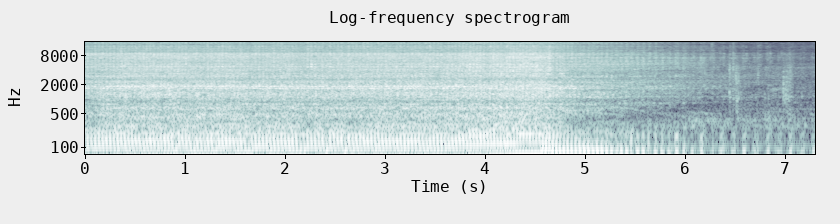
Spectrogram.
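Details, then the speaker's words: 2018 Honda Dio scooter, 35,246 km, second owner: engine holds a smooth high rev then drops back cleanly to an even, steady idle with no stumble, miss or shaking at start; normal revving. "ഇപ്പൊ sound നോക്കുകയാണെങ്കിൽ വളരെ smooth ആയിട്ട് തന്നെ ഇരിക്കുന്നുണ്ട് പ്രത്യേകിച്ച് കുതിച്ചുചാട്ടം വിറക്കലും കാര്യങ്ങളും ഒന്നും സ്റ്റാർട്ട് ചെയ്തപ്പോൾ ഉണ്ടായില്ല"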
